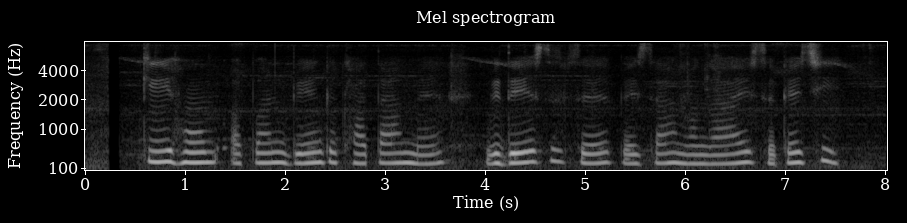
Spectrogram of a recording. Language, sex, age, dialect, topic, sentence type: Maithili, female, 25-30, Angika, banking, question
